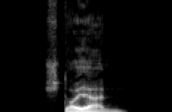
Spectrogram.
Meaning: 1. to steer, to navigate, to pilot, to operate, to control 2. to govern, to direct, to head; to control 3. [with auf (+ accusative)] to use something or someone for support 4. to pay a tax
- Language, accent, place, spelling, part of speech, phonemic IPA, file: German, Germany, Berlin, steuern, verb, /ˈʃtɔɪ̯ɐn/, De-steuern.ogg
